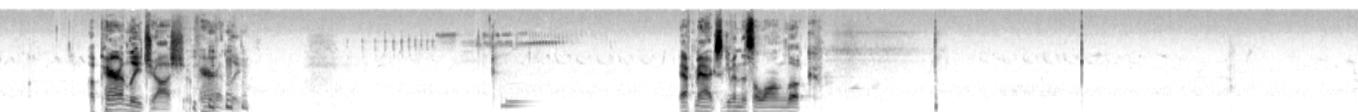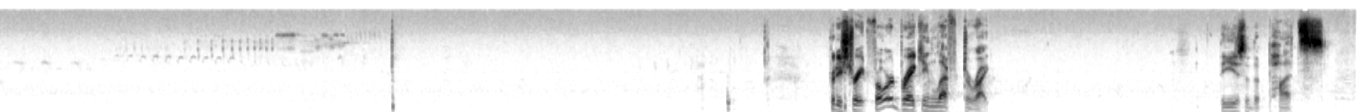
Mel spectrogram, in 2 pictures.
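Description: A man speaks in short bursts close to a microphone.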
